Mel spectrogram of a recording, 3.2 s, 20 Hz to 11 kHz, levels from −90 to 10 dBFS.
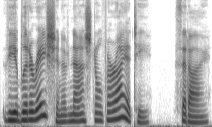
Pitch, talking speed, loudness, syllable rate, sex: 195 Hz, 130 wpm, -16 LUFS, 5.4 syllables/s, female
